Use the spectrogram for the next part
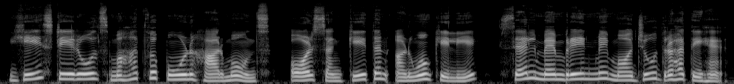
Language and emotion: Hindi, neutral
